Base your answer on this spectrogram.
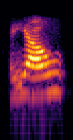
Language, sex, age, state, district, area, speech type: Assamese, female, 30-45, Assam, Jorhat, urban, conversation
